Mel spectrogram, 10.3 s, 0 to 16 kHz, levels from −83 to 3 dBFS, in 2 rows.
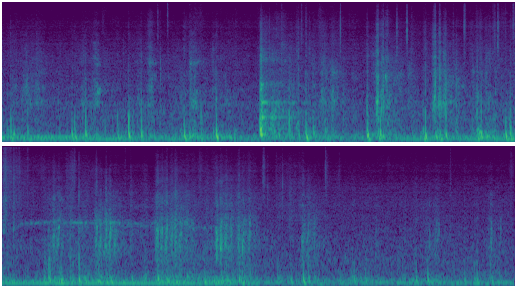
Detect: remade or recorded remade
